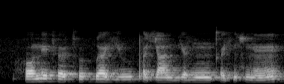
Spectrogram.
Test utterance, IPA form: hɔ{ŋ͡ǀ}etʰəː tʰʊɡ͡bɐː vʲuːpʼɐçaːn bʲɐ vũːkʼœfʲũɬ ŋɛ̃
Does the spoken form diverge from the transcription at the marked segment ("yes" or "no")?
yes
